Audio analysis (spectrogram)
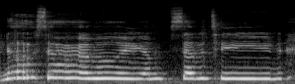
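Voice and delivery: high, loud hammed-up wail; mock sobbing. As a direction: imitate a bawling teen confessing to an officer. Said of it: "I just start crying".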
